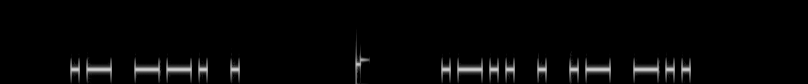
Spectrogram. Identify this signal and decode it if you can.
Morse code, heard as a keyed tone, about 15 wpm, 700 Hz. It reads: AGE LEAD
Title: Sentences from Top 500 Words - New Word Drill - 15wpm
